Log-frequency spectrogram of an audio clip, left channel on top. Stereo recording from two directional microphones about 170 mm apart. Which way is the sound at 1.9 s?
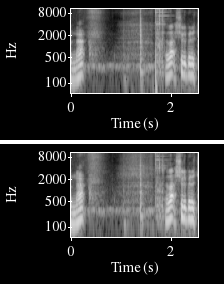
60° right (ahead or behind).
